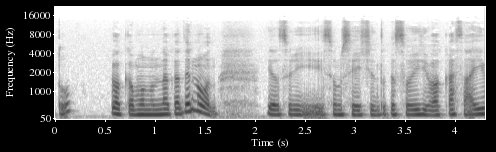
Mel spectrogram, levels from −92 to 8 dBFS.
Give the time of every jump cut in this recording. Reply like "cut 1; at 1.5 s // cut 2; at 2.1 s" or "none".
none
